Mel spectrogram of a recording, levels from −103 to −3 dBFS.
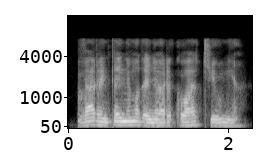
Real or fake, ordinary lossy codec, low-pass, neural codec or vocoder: fake; none; 7.2 kHz; codec, 16 kHz, 2 kbps, FreqCodec, smaller model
